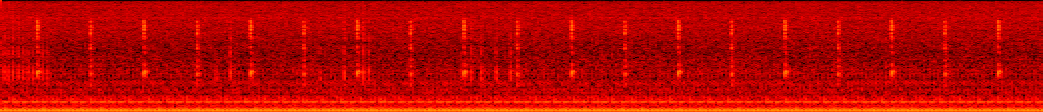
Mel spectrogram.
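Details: Steady ticking repeating about three times a second over a constant low mechanical hum, with no animal voice heard.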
